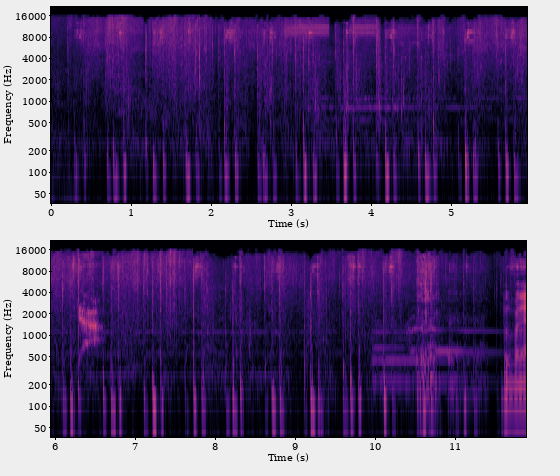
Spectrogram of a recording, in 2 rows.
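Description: Horse galloping in Red Dead Redemption 2, hooves pounding in a steady fast rhythm throughout, with a brief whinny and game music tones, while someone talks over it.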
